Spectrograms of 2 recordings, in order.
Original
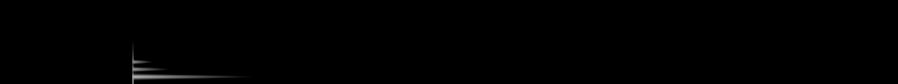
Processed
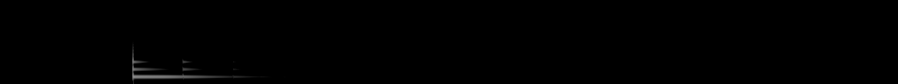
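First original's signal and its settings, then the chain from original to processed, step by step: harmonic partials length 1.27 s, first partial 354 Hz, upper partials −10/−11 dB, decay 1.35 s, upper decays 0.50/0.28 s, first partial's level −20.5 dB
Butterworth high-pass 330 Hz
feedback echo with a low-pass in the loop 499 ms, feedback 20%, level −20 dB
downward compressor 5 to 1, threshold −36 dBFS

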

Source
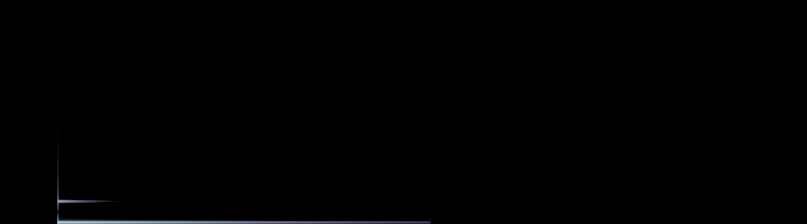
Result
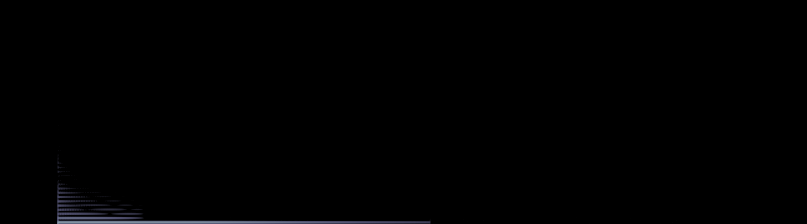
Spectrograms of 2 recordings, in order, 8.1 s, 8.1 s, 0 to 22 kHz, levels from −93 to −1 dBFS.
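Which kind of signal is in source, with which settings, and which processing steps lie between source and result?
inharmonic partials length 3.72 s, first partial 210 Hz, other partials 2,270 Hz, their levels −11.5 dB, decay 4.98 s, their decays 0.63 s, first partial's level −23.5 dB
gain into a clipping stage and back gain 34 dB
high-shelf EQ 2,100 Hz −11 dB
downward compressor 6 to 1, threshold −44 dBFS

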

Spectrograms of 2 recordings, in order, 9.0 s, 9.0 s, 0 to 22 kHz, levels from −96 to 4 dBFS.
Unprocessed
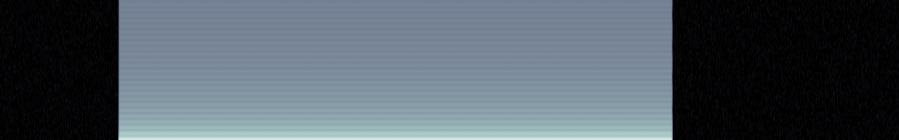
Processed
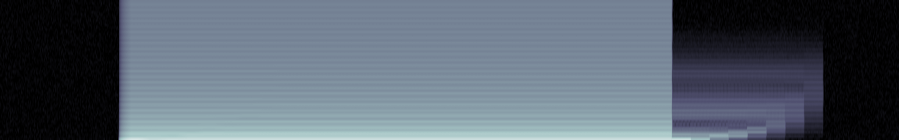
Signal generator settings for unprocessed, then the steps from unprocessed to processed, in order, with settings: tone square 278 Hz −10 dBFS 5.52 s
volume swells 122 ms
on a send: echo through a band-pass that steps 189 ms, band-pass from 270 Hz, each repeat 0.7 octaves, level −6.5 dB

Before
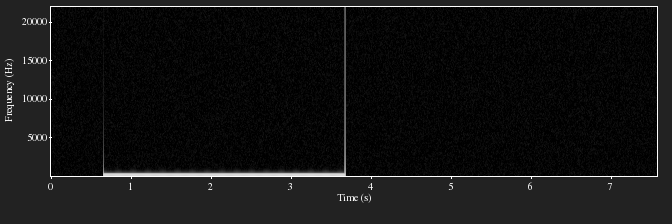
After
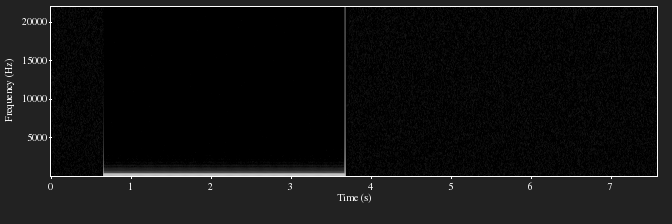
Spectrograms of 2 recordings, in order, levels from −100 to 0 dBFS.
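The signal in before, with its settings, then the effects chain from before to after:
steady harmonic partials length 3.02 s, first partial 85.4 Hz, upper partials −3/0.5 dB, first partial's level −17 dB
brickwall limiter −19 dBFS

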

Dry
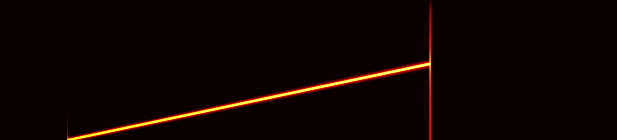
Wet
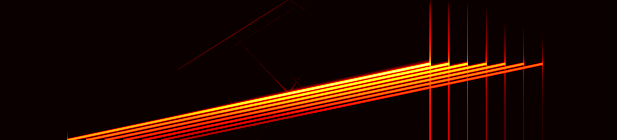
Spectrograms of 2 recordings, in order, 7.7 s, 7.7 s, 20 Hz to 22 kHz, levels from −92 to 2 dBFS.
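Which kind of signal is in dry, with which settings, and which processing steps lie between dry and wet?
glide linear 76 Hz → 12,000 Hz −18 dBFS → −7 dBFS 4.53 s
noise gate −16 dBFS, range −15 dB
on a send: repeating echo 234 ms, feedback 53%, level −7.5 dB

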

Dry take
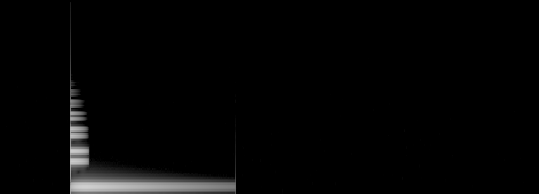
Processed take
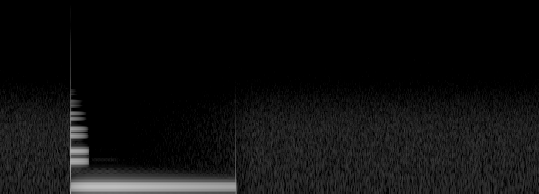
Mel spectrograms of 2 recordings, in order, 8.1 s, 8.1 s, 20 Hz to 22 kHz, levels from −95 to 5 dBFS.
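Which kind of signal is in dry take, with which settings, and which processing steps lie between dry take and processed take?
two-operator FM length 2.48 s, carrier 129 Hz, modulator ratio 5.67, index 2.1, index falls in 0.28 s linear, decay 3.97 s, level −10.5 dB
brickwall limiter −20.5 dBFS
multiband upward and downward compressor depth 70%

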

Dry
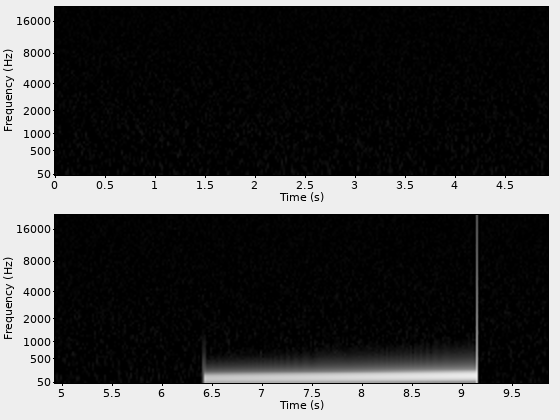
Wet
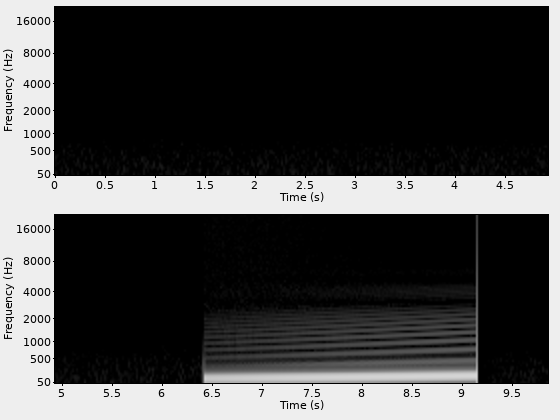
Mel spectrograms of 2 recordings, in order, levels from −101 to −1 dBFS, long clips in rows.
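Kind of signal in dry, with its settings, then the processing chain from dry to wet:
pitch glide with a swell sine, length 2.73 s, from 105 Hz, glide +6.5 semitones, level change +15 dB, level −10 dB
running median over 41 samples
downward compressor 10 to 1, threshold −21 dBFS

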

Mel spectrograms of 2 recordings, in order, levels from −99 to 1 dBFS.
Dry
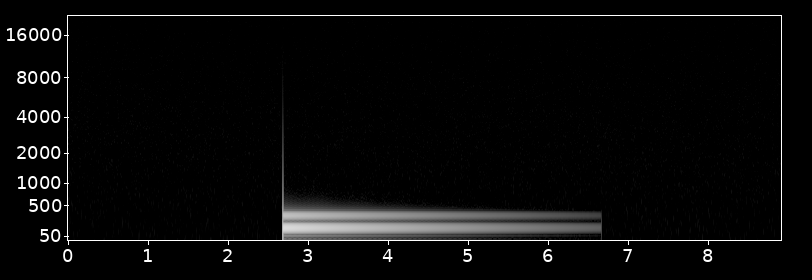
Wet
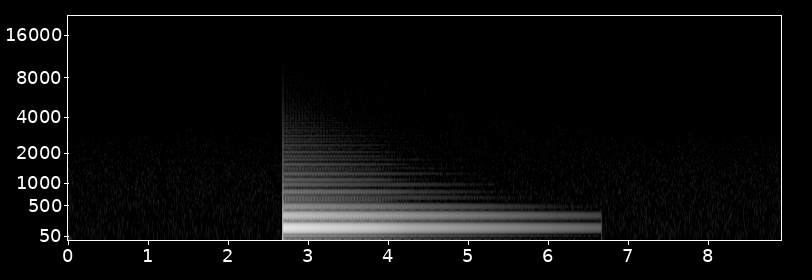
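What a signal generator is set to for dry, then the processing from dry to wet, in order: inharmonic partials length 3.98 s, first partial 152 Hz, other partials 330 Hz, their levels −10 dB, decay 4.95 s, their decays 4.80 s, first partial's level −14 dB
dynamic equaliser 160 Hz, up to +4 dB, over −34 dBFS
windowed peak hold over 9 samples

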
